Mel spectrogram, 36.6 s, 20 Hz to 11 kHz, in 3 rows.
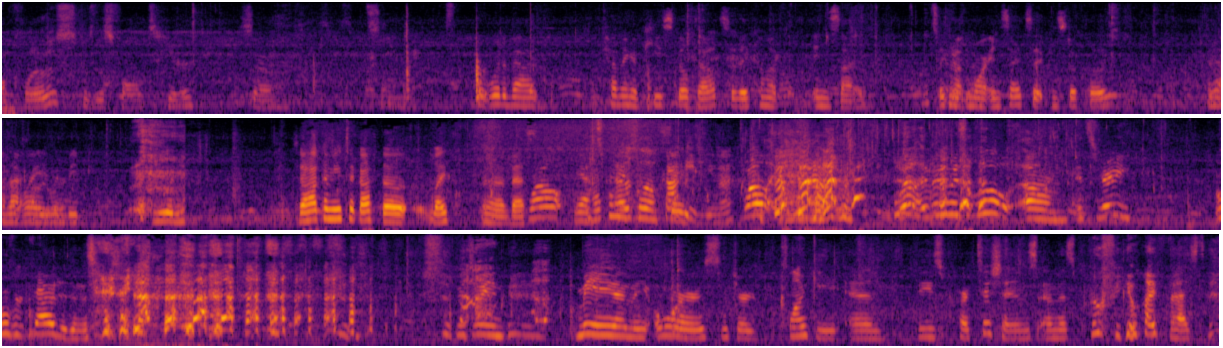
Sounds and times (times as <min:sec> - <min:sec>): Trickle, dribble: 0:20.3 - 0:24.6.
